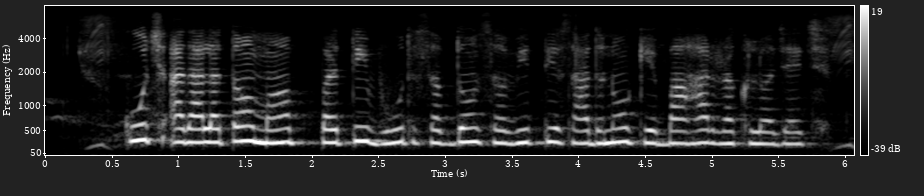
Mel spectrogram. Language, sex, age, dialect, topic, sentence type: Maithili, female, 18-24, Angika, banking, statement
